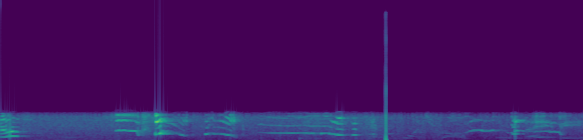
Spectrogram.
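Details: Female black Labrador Retriever puppy whining while trying to get down the stairs, happy once she makes it; thin, high, wavering whimpers and short yips in scattered bursts, with one sharp knock partway through.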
